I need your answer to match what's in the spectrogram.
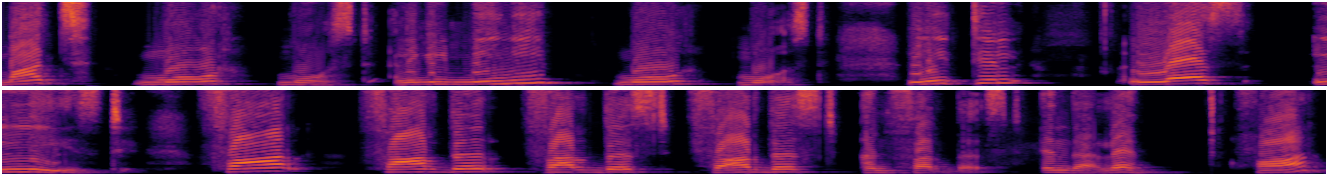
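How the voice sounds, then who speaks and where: A woman teacher patiently explaining grammar to children, asking and answering her own questions. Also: a little high. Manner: patient, asks and answers her own questions, mixes English terms into Malayalam.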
